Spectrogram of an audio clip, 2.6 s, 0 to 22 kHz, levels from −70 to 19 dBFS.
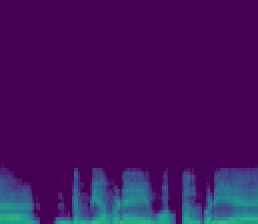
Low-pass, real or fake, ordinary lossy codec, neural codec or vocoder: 7.2 kHz; real; Opus, 24 kbps; none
